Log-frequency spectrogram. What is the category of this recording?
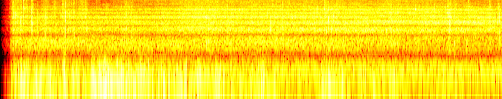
Sound effects > Vehicles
